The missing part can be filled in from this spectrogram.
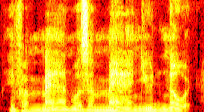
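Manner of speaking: ordinary delivery, nothing marked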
